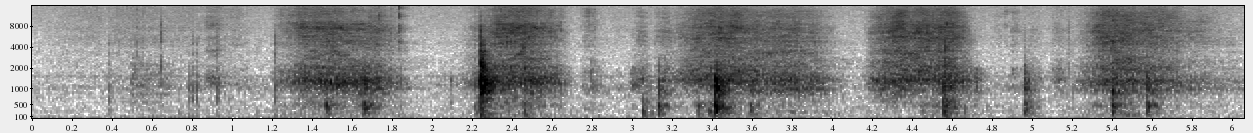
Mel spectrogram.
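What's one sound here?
A woollen sleeve rustles and brushes close by.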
